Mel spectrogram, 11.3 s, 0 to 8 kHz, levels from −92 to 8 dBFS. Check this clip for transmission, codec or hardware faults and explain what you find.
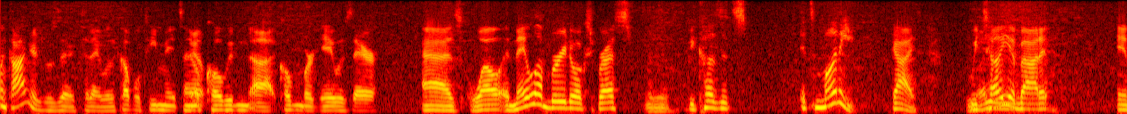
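The faults come from noise suppression rather than the link itself. The audio passes through a call path whose band stops at 8 kHz, consistent with G.722 at 64 kbps, over room noise about 18 dB below the speech.

Noise suppressor artifacts run throughout. The background sinks between phrases and returns under the speech, because the suppressor lowers noise-dominated bands by about 17 dB frame by frame.

Speech cut by the noise suppressor occurs from 0.07 to 3.54 s, 4.56 to 4.73 s, 5.83 to 7.35 s and 8.92 to 9.68 s. Quiet parts sound swallowed, dropping by about 19, 13, 18 and 17 dB respectively, because the suppressor mistook them for noise. The first stretch is hit hardest, with around a second and a half affected.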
